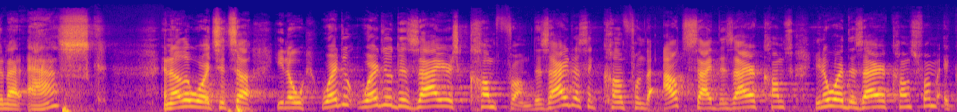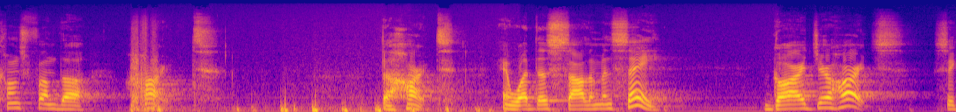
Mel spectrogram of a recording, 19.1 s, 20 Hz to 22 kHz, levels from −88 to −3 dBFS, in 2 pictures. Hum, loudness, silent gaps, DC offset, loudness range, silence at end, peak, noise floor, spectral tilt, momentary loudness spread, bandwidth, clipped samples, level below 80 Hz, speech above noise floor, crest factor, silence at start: none; -16 LUFS; none; under 0.1%; 5 LU; 0 s; 0 dBFS; -45 dBFS; -4 dB/octave; 15 LU; 17 kHz; under 0.1%; -38 dBFS; 29 dB; 16 dB; 0 s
